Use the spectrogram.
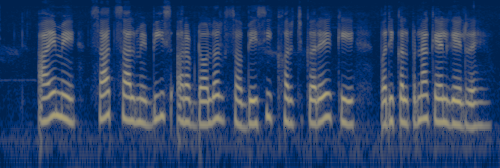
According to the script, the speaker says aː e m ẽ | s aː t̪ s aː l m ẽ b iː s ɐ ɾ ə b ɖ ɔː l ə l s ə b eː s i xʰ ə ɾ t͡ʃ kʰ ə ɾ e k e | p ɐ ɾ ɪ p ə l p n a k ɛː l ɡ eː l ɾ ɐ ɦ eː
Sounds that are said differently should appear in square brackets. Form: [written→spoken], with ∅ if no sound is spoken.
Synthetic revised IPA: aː e m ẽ | s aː t̪ s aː l m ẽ b iː s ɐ ɾ ə b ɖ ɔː l ə [l→ɾ] s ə b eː s i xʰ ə ɾ t͡ʃ [kʰ→k] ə ɾ e k e | p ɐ ɾ ɪ [p→k] ə l p n a k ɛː l ɡ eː l ɾ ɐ ɦ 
